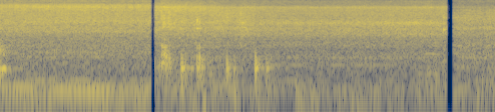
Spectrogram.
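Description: Onions sizzle loudly in a hot pan for a Tamil fish curry, a dense close steady frying hiss with brief crackles and two sharp momentary dropouts, and no speech.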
